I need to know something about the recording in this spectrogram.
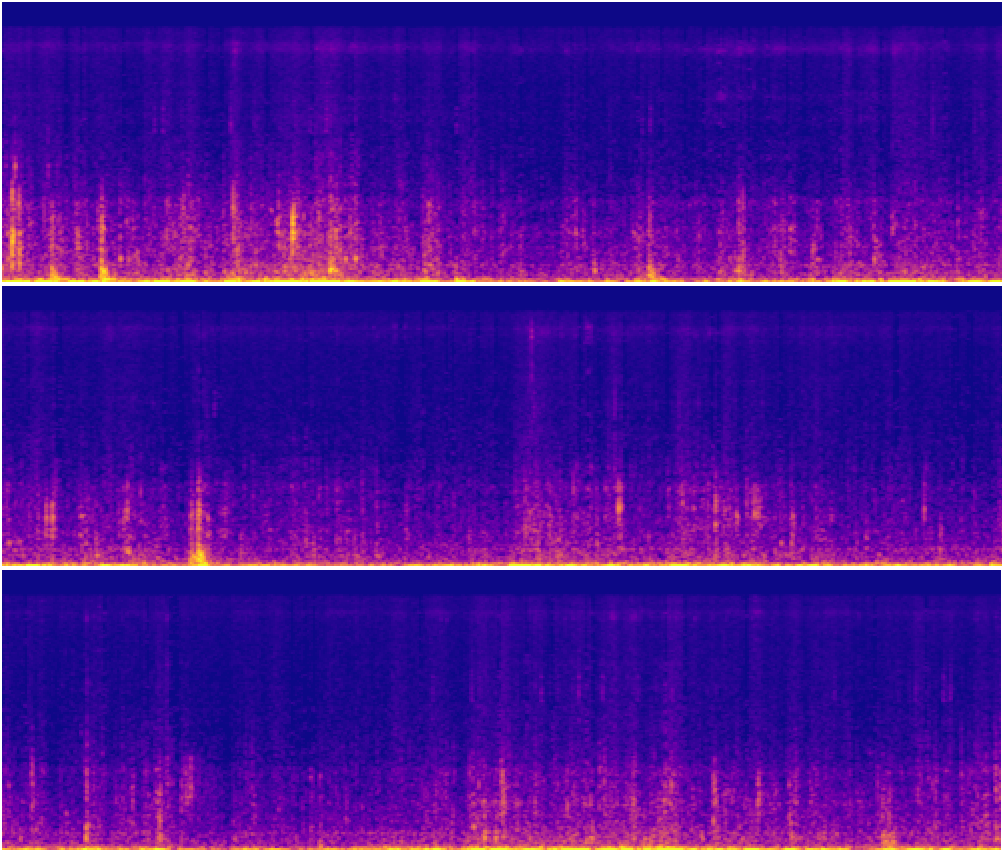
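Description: A vehicle engine rumbles low and steady while driving slowly.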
